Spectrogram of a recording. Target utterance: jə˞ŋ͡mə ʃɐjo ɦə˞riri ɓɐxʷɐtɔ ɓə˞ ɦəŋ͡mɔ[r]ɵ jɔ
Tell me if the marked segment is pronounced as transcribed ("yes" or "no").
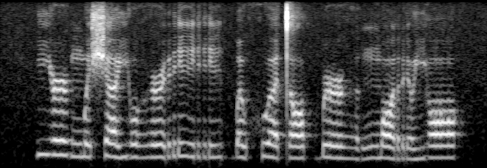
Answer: yes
